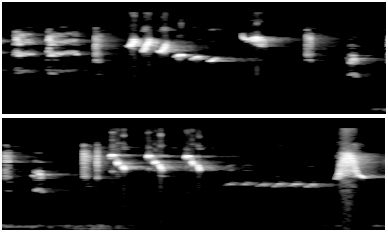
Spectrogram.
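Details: Narcissus flycatcher (sikatan emas) song recorded for training other songbirds: a dense, varied run of high chirps and descending slurs, a long even whistled trill near the end and a final sharp burst.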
